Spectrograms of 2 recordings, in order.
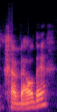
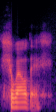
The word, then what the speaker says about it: geweldig: And that W is pronounced as a V, but a Belgian pronounces it like a W. So where a Dutch person says geweldig, a Belgian says geweldig.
